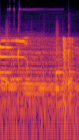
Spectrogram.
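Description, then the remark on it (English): A cat meows twice in quick succession, moderately loud, over a steady low mechanical hum; no one is speaking. “Also, my cat wants to say hi”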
